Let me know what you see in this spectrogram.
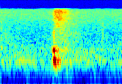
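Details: Puppy (described as a multi-Pooh) that sneezes on command for praise and her dinner, sneezing when asked to sneeze louder.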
